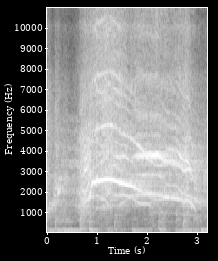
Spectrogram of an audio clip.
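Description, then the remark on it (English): A movie audience breaks into loud, high-pitched screaming, several voices overlapping in one sustained shriek for a couple of seconds, set over music with a steady thumping beat. “The next thing we know, everybody screams.”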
